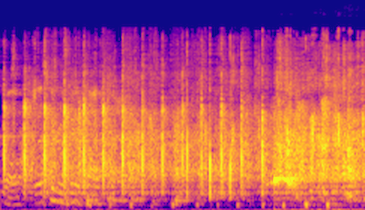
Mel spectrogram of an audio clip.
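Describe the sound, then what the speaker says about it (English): Audience at a summit and gala panel clapping, with scattered distinct claps at first that thicken into fuller applause toward the end, while people talk over it. "let's give her a big applause"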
